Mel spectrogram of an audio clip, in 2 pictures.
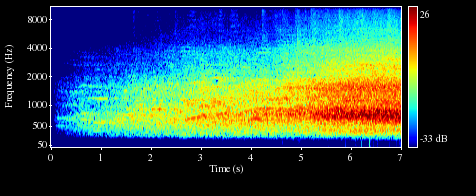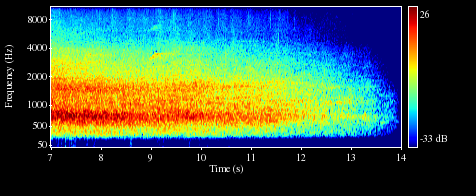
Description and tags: A sound of a cheering crowd, recorded with a Zoom H5.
